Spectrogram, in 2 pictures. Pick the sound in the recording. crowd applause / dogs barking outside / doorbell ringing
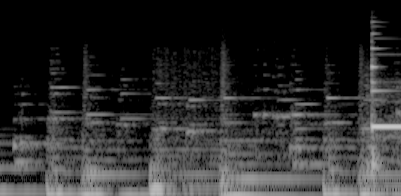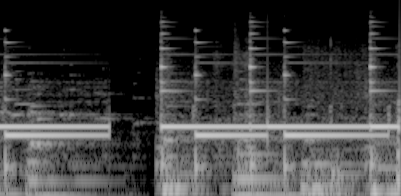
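doorbell ringing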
